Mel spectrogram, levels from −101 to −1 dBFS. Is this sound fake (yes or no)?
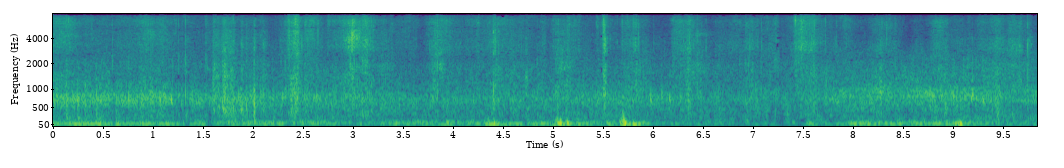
no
